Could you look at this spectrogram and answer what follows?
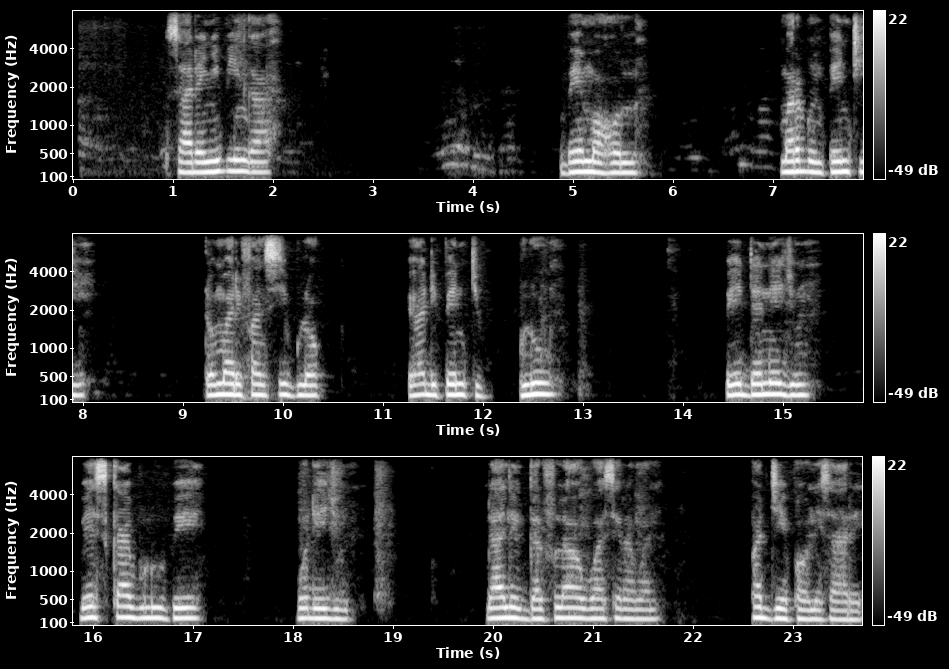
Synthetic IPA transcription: saɗɛɲiɓiŋɡa | bɛmaɦɔl | maɾɗumpenti | dɔmaɾifansiblɔk̚ | ɛhaɗipenti | blu | b̥ɛdaned͡ʒum | bɛskajblubɛ | bɔɗed͡ʒum | dalɛɡalfulawɔbasiɾaman | pad͡ʒɛpawnɛsaɾɛ

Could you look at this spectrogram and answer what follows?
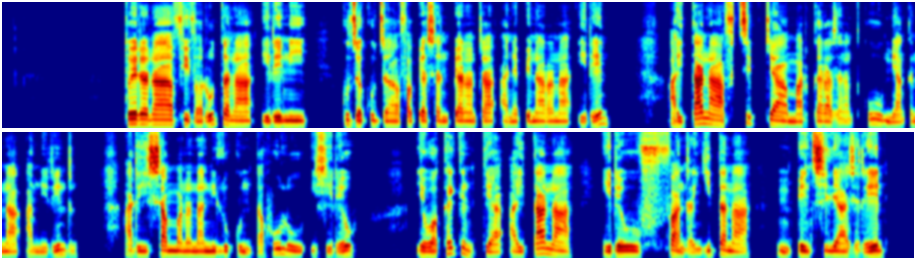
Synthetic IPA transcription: t̪weɾanəfivaɾut̪anəiɾeni | kud͡zəkud͡zəfapjasanipjanaʈ͡ʂəʔanapenaɾanəiɾeni̥ | a̰ɦit̪anəfi̥t͡sipi̥kʲəmaɾukaɾazanat̪i̥kumiaŋkinəamniɾiɳɖ͡ʐinə̥ | a̰ɾisamimananənilukunid̪ahuluiziɾew | ewakajkinid̪̥iaait̪anə | iɾewfaɳɖ͡ʐaŋɡit̪anə | mipensilaziɾeni̥

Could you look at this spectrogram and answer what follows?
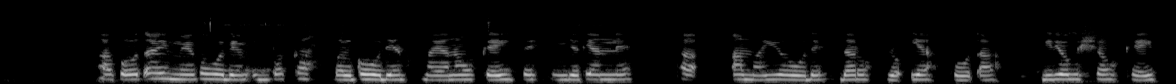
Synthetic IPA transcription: ʔɐfoːt̪ʼɐjmeːkʼɔwɔd̪eɐnʊbːɐkːɐ | bɐlɡɔwɔd̪ɪjɐnmɐjɐnɐwkeːjpːɛɪnd͡ʒɛt̪ɪjɐnːɛ | t̪ɐ | ɐmɐjɪjɔwɔd̪ɛd̪ɐɾɔ | lɔʔːɪjɐt̪o̞ːt̪ʼaː | ɡɪd̪ɪjɔɡɪʃːɐwkeːjɪpːɛ

